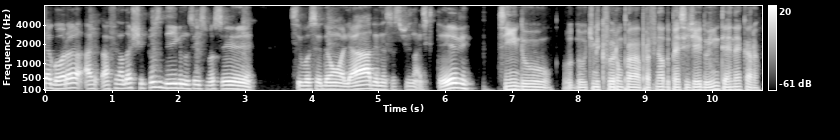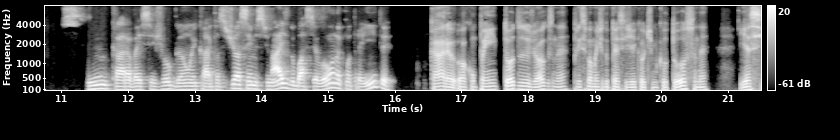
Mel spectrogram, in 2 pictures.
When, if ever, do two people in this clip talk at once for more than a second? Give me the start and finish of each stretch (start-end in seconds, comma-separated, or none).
none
